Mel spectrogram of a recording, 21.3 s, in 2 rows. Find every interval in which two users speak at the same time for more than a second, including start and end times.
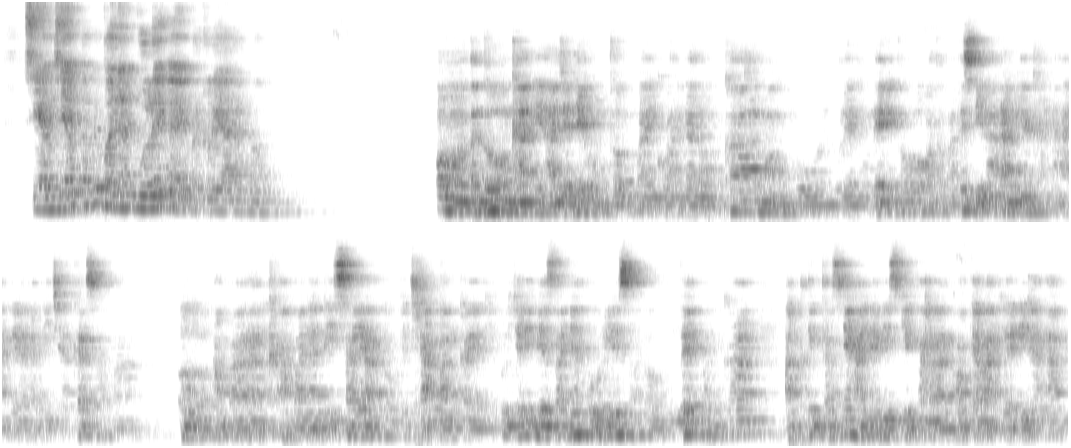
none

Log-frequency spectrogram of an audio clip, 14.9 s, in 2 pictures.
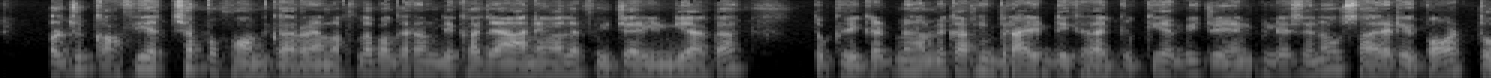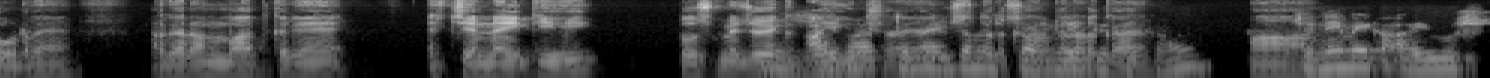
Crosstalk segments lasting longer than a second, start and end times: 11.2-13.2

